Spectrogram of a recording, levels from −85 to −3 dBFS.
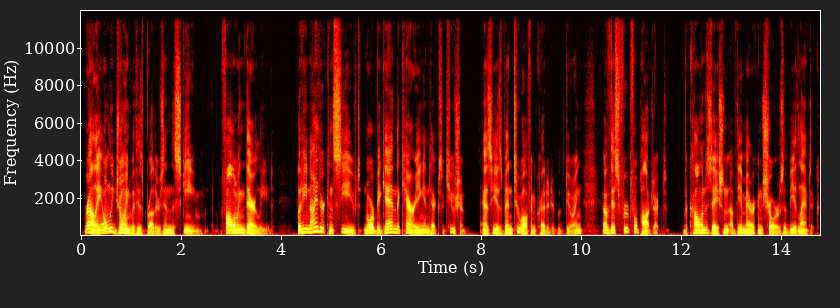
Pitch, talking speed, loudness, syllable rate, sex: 115 Hz, 170 wpm, -20 LUFS, 5.9 syllables/s, male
